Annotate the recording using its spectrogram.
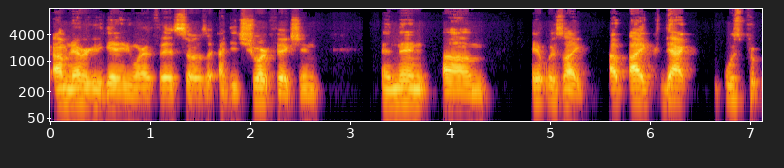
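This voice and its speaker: A middle-aged man from Oklahoma chats as a guest writer at a middling pitch. His talk wanders, full of restarts and filler words, relaxed and unscripted. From Oklahoma, United States. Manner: rambling, self-correcting, heavy on filler "like". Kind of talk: casual conversation.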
